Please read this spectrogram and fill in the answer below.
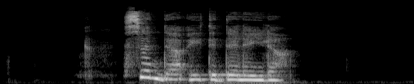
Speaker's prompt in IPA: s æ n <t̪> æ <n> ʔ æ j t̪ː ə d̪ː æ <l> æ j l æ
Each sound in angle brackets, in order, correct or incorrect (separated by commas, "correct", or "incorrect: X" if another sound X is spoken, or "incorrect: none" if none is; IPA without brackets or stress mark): incorrect: d̪, incorrect: none, correct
